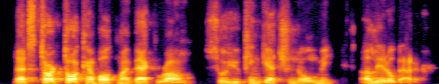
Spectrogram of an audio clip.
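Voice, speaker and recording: A man with a Brazilian accent at a moderate pace against a quiet background. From Brazil, Belo Horizonte. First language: Portuguese. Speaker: cardiac surgeon. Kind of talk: lecture. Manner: halting, many fillers.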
